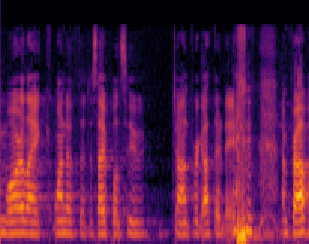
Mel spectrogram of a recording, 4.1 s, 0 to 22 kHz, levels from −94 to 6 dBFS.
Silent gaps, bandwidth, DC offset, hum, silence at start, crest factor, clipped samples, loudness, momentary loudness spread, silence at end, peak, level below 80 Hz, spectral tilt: none; 14 kHz; under 0.1%; none; 0 s; 18 dB; under 0.1%; -22 LUFS; 18 LU; 0 s; -4 dBFS; -40 dBFS; -6 dB/octave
